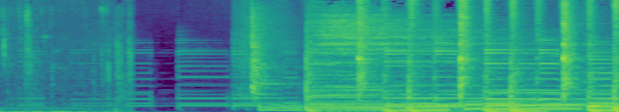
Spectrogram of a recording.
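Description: A rock song opens with a quiet, sparse guitar figure and a brief gap, then the full band kicks in loudly with steady pounding drums and thick, distorted guitars. No singing yet.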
